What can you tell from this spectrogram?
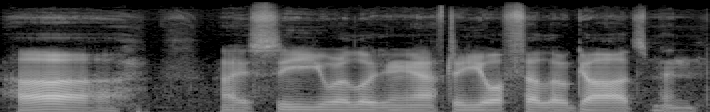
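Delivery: low, slow and soft, a towering officer; imposing Imperial officer. Acted. Officer praises the guardsman tending her comrade, low and slow. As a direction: speak down from seven feet tall, unhurried.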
